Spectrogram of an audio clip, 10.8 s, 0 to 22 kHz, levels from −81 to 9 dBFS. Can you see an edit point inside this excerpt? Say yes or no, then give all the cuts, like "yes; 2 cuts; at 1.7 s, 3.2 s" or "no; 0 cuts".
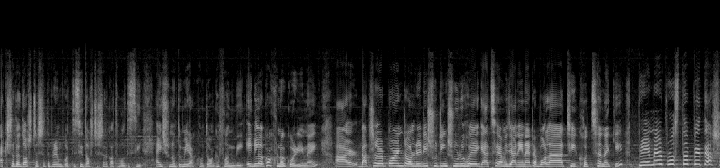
yes; 2 cuts; at 4.9 s, 9.4 s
